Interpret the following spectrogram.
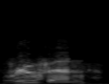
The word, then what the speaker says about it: Reuven: We have a friend, his name is Reuven. It's like Reuben with a V.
